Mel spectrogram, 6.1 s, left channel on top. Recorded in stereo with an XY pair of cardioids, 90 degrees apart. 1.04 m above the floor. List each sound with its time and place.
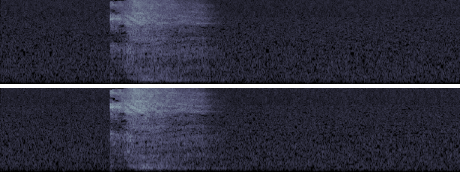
1.5 s laughter: 45° right, 0.6 m; by 2.7 s 40° right, 2.0 m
